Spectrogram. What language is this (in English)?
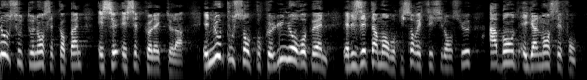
French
